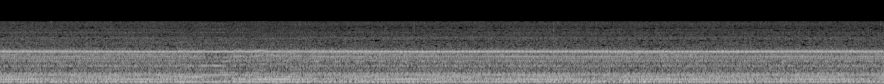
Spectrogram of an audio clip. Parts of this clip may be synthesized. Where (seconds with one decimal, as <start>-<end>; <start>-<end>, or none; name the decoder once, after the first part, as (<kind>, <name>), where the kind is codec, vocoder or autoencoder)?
1.8-3.1 (autoencoder, DAC-VAE)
